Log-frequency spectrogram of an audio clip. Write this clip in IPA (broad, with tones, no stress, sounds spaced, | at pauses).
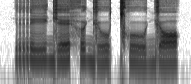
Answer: r iː˦ ɡʲ eː˦ h ɯ˦ ɡʲ uː˨ ǀʰ uː˨ ɡʲ ɔ˦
